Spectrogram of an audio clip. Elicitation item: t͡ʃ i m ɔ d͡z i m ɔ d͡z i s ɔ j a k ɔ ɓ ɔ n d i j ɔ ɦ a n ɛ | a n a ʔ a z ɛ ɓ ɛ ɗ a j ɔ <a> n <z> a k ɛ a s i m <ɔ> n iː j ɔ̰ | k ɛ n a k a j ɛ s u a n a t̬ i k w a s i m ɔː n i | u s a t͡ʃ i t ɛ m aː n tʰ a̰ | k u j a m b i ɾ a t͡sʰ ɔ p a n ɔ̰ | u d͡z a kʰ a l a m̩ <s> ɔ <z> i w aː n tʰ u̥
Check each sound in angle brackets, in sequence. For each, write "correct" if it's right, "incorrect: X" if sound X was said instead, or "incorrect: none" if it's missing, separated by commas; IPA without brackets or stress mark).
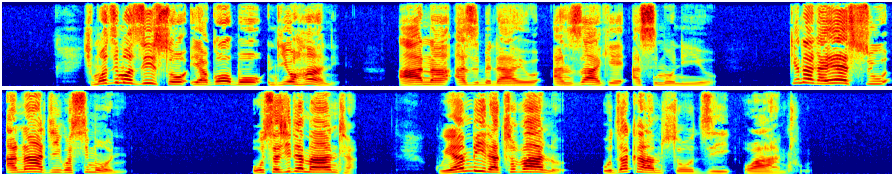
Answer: correct, correct, correct, correct, incorrect: d͡z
